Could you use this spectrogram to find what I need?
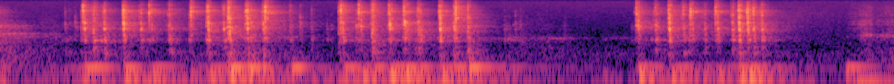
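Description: Fingers type a prompt on a computer keyboard, rapid clattering keystrokes in several quick bursts separated by short pauses, with no talk.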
